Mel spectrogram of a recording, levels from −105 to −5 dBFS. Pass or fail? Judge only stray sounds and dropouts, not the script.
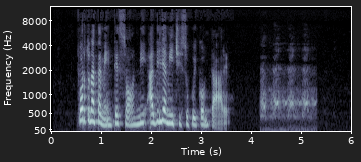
fail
